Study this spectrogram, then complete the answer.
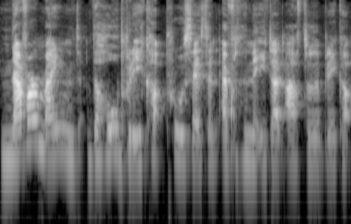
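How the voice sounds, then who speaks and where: Over noticeable background noise, a woman with a Scottish accent speaks in a medium pitch with an animated tone. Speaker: storyteller. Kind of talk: storytime monologue. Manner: loud.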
